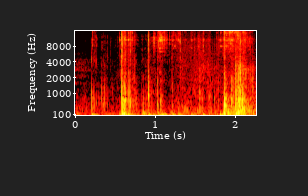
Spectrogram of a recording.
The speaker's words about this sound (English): So I'm going to take my keys because, of course, this plastic is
